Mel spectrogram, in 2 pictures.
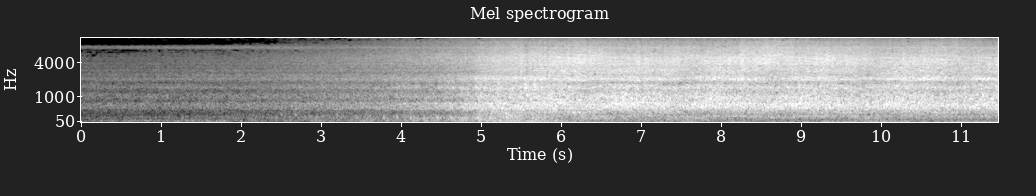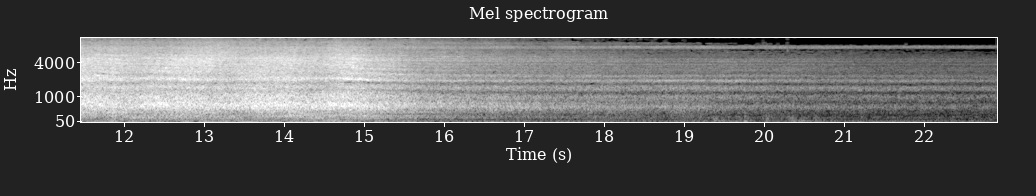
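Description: PKP Intercity passenger train, a locomotive hauling ICC coaches, passing on ballasted track. The rolling and wheel noise builds over a few seconds, stays loud for about ten seconds as the coaches go by, then fades away as the train recedes.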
